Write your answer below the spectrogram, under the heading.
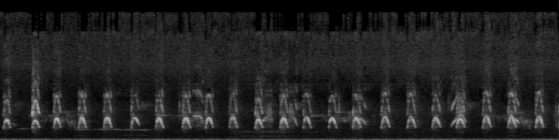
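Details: Kingfisher chick in the nest, trampled by a parent, calls in a fast regular series of bright arched squeaks, about three per second, with soft low rumble beneath.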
